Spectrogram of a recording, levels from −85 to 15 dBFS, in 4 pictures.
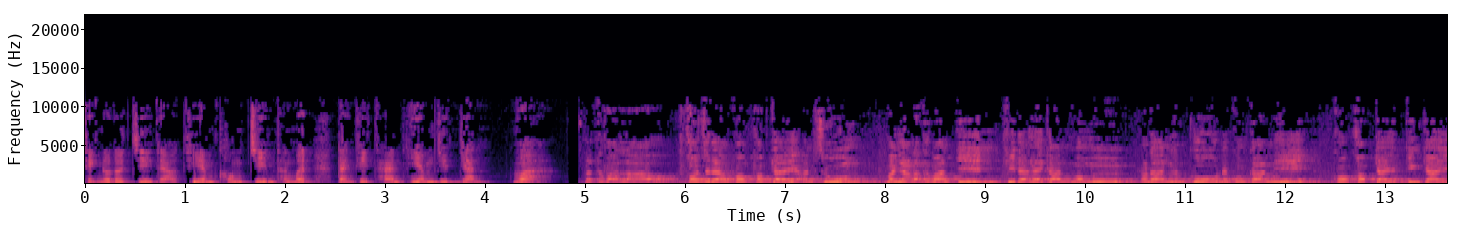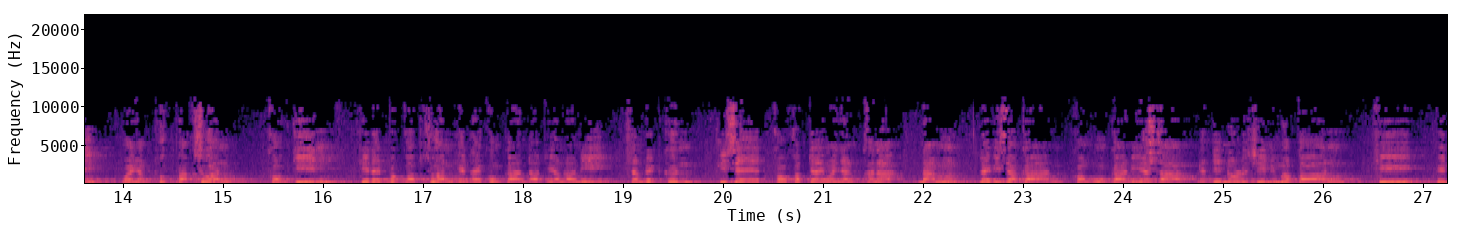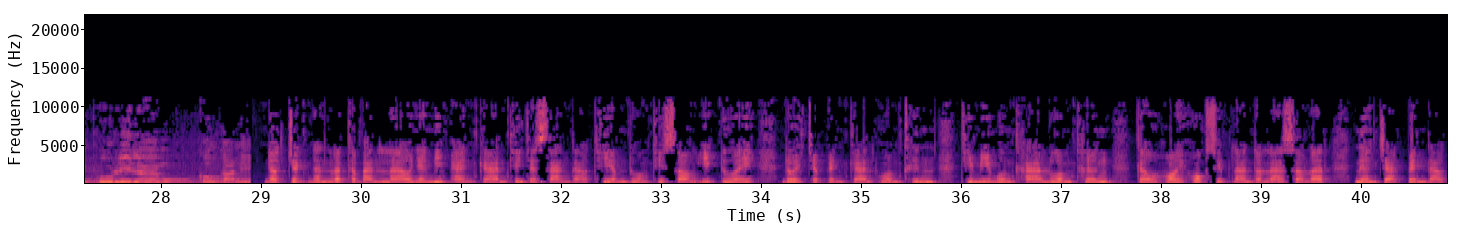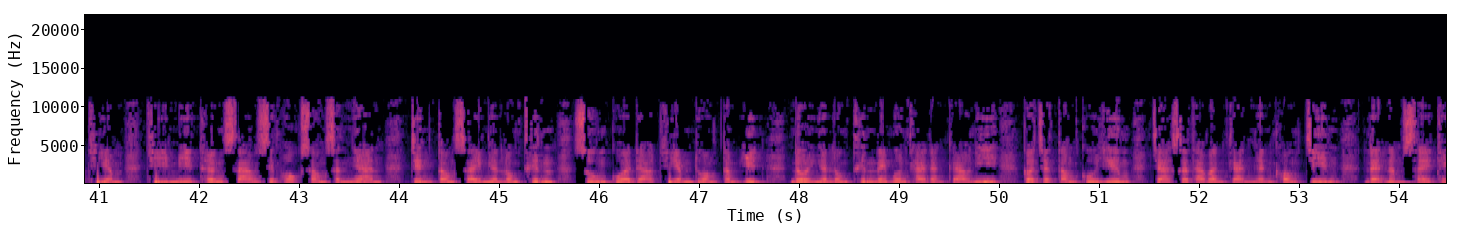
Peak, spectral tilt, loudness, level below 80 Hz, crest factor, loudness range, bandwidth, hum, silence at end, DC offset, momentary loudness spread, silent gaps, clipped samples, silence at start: -6 dBFS; -4 dB/octave; -24 LUFS; -48 dBFS; 18 dB; 3 LU; 11.5 kHz; none; 0 s; under 0.1%; 6 LU; 4.84-4.92 s; under 0.1%; 0 s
